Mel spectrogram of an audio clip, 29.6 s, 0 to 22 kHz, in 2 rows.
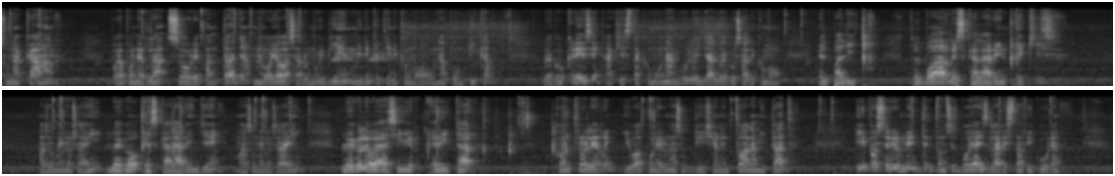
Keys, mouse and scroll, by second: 0.1 middle click, 0.6-1.1 scroll up 2, 1.9-2.7 drag, 3.1-3.4 shift+middle drag, 3.5 scroll up 1, 3.8 shift+middle drag, 10.5 middle click, 11.8 s, 17.8 s, 18.6 middle click, 20.5 Tab, 22.2 ctrl+r, 25.1 scroll up 3, 25.3 middle click, 25.9-27.0 shift+middle drag, 27.3 KP_Divide, 27.7 scroll down 2, 28.1 middle click, 28.9-29.6 scroll up 2.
